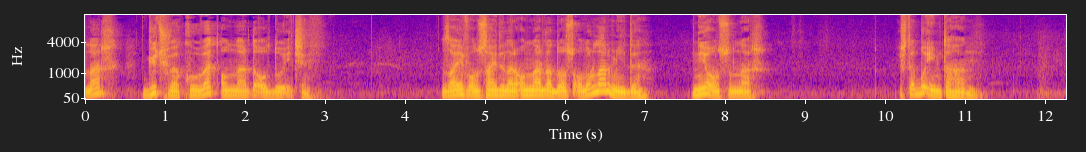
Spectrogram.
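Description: A man speaks forcefully into a microphone, pausing between phrases.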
